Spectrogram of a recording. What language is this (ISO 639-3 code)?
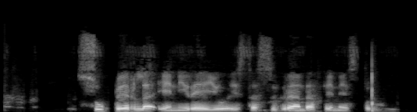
epo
